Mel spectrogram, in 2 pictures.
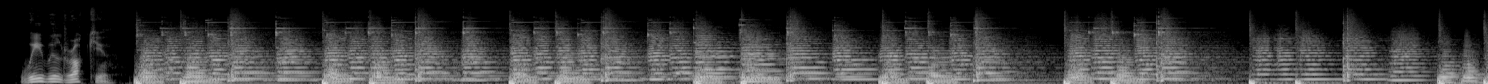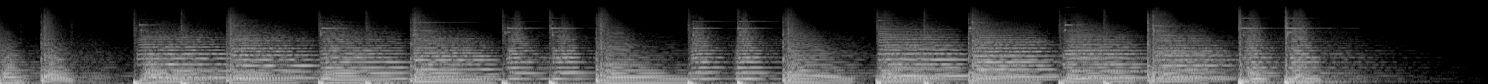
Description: Gattung: Modernes Jugendwerk
Besetzung: Blasorchester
